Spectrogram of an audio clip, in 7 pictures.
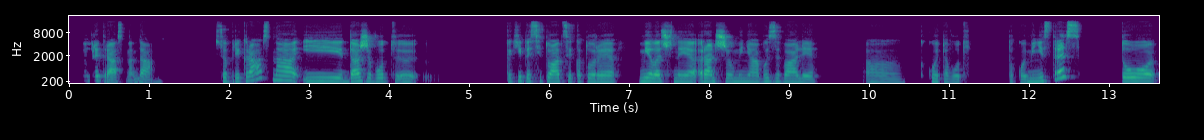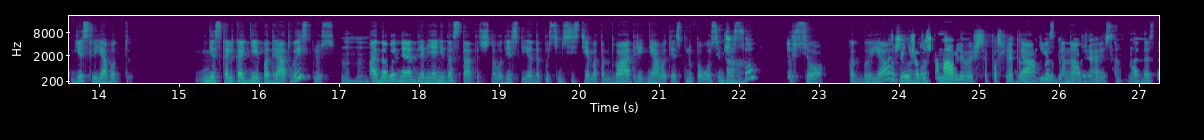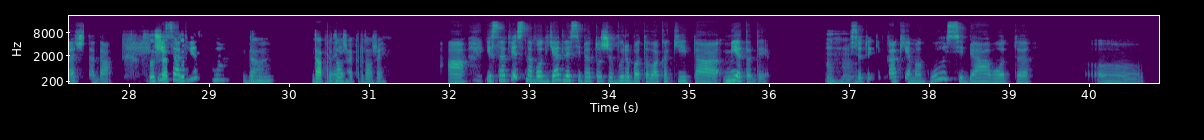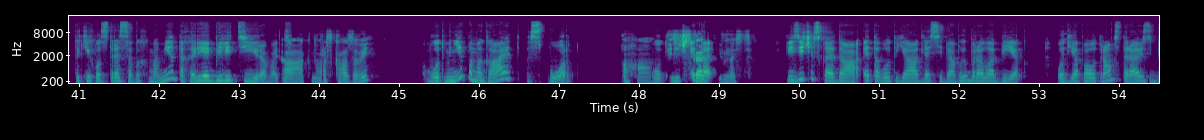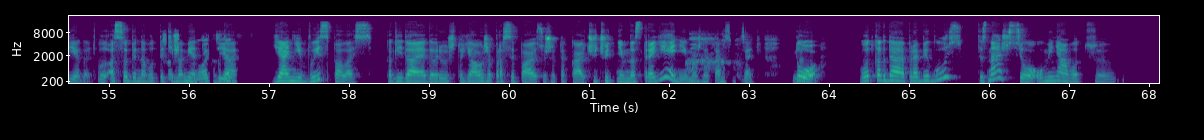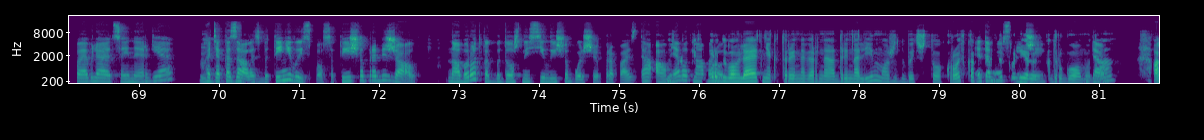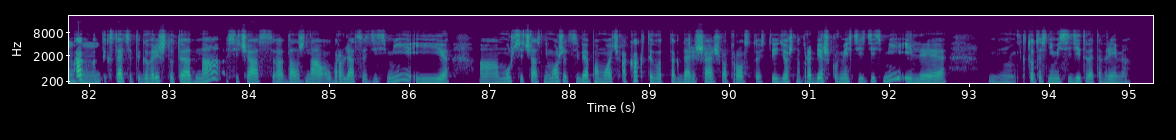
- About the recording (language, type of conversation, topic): Russian, podcast, Как ты справляешься со стрессом в обычный день?
- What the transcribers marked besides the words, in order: other background noise; tapping; chuckle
